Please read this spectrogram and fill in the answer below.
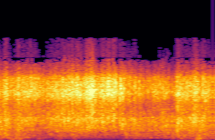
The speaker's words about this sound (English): They've fallen into water!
